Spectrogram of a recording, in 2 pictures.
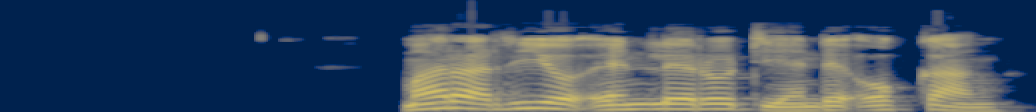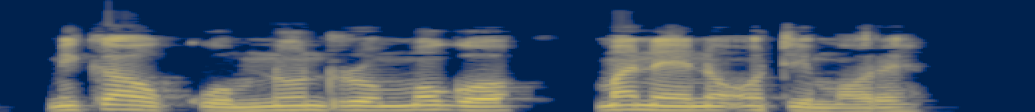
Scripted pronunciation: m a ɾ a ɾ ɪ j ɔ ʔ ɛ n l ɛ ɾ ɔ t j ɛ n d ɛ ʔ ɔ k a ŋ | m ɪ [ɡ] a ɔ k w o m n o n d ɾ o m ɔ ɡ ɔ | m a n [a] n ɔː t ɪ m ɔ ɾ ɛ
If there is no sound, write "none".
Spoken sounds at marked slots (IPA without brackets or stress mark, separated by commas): k, ɛ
